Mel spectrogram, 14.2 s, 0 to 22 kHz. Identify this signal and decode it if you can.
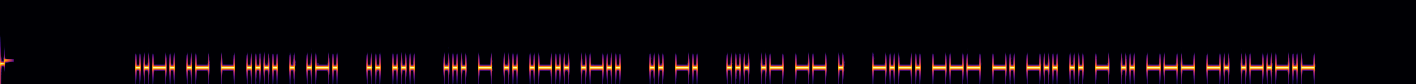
Morse code, heard as a keyed tone, about 28 wpm, 700 Hz. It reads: FATHER IS STILL IN SAME CONDITION.
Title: Sentences from Top 1000 Words 28wpm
